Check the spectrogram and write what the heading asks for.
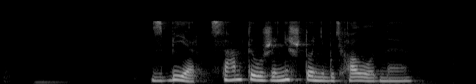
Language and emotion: Russian, neutral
